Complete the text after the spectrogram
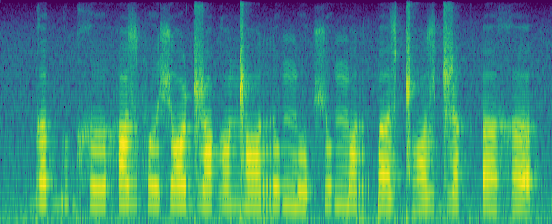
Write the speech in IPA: ɡʌ ɡ͡buɡxɤ hɒzfɤʃɔ ɖ͡ʐɒɡɔŋ͡ǁɔ roŋ͡moʔ ʃoŋ͡mɔrk͡pʌz ɡ͡ǁɔz ɖ͡ʐʌk ʔʌ xʌ

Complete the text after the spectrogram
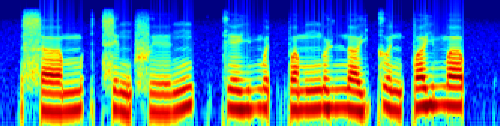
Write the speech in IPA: sɐ˨˧m | t͡sɪ˨˩ŋfɪ˨˥ŋ | ke˨˧jmɵ˨t̚pɐ˧m ŋɵ˧ɥn̪ɐ˨˥jkɵ˨n pɐ˥jmɐ˥p̚

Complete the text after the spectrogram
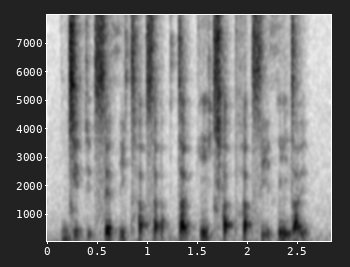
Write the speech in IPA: d͡ʑe˦kɪ˦ʔ sɛ˨θi˨tʰä˦ʔsä˦ʔ | ta̰˦˨ɪ̯ kĩ˨ t͡ɕʰä˦ʔpʰä˦ʔ sʰi˦θĩ˨ da̰˦˨ɪ̯

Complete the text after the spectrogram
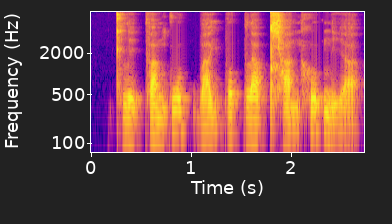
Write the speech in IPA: kʰli˨˩t̚fa˧mkwu˥˩k̚ ba˨˩j bo˥˩k̚pla˦˥p̚t͡ɕʰa˩˦n hu˦˥ʔni˨˩a̯

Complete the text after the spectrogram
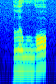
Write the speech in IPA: ləwuwɔ

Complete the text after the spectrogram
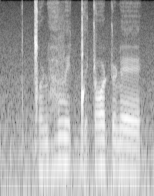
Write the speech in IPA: ɡ͡ǀɔɳa̤ve ɡ͡ǃɪʈɔʈʊ ɳɛ

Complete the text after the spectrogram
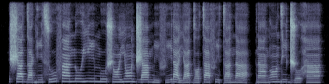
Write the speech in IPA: ʃa˧da˨ɡĩ˨ su˨˦fã˦ nu˦ ji˦ mu˧ʃɔ̃˧jɔ̃˦d͡ʒa˧ mi˨fi˨˦ ɾa˦˨ja˨˦ dɔ˧ta˦fi˦˨ ta˨˦na˦˨ | ɾã˨ɡɔ̃˧ di˧d͡ʒo˨hã˧

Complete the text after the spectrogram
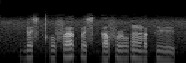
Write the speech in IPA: ɗøskʰʊfœk͡pøs kɐfɹʊŋ͡mœ ky

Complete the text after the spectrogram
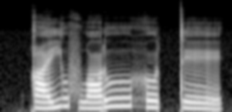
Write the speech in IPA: qæ jufwɒɾuː hotːeː

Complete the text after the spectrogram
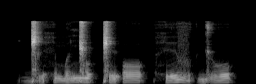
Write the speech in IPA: ɡ͡ǁɪhɪm əŋ͡ǁo ǁɪʔɔ | hɪv | ɡʲo

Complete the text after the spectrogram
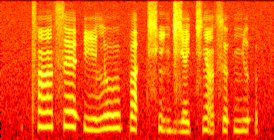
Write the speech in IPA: tʰã˦sɛ˦ʔi˨lo˦ʊ̯ pä˦ʔt͡ɕʰĩ˦˨d͡ʑɛ˨ t͡ɕã˦˨sʰʊ˦ʔɲʊ˦ʔ

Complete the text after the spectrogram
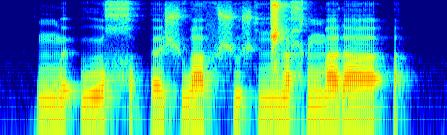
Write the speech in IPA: ŋ͡məʔuχ | ɜʃwaf ʃuʃŋ͡ǁəħ ŋ͡maɾaʔ

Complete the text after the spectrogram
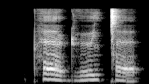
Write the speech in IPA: pʰɛ ɖʱʏːlʲǀɛ

